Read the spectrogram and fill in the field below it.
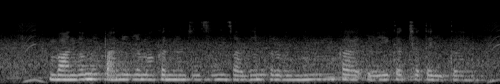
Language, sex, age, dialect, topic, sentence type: Hindi, female, 18-24, Awadhi Bundeli, agriculture, statement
